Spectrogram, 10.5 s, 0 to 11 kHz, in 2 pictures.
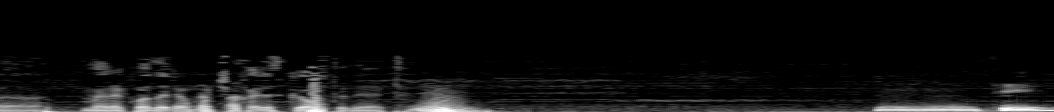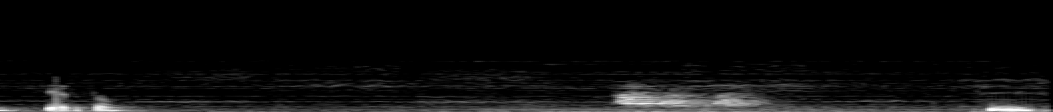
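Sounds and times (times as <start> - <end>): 
speech: 0.0 - 2.5, 4.4 - 6.0, 10.2 - 10.5
faint steady hum: 0.0 - 10.5
dog barking in the distance: 8.4 - 9.4.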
